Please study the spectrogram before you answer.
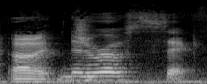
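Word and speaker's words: Nedoroscik: Neurosick.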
